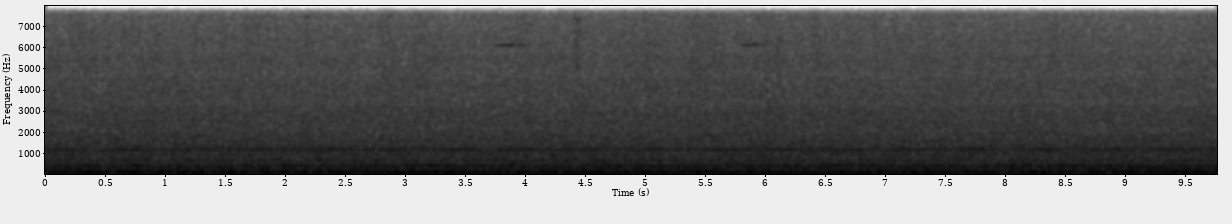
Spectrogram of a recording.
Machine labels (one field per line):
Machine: fan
